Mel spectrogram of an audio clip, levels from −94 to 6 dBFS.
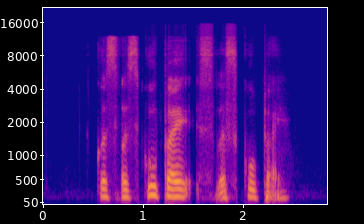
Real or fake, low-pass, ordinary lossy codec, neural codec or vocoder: fake; 14.4 kHz; Opus, 24 kbps; codec, 32 kHz, 1.9 kbps, SNAC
